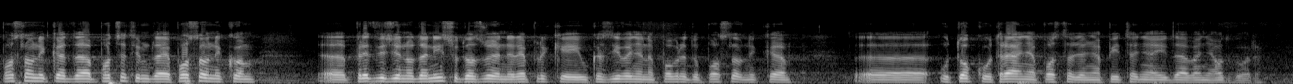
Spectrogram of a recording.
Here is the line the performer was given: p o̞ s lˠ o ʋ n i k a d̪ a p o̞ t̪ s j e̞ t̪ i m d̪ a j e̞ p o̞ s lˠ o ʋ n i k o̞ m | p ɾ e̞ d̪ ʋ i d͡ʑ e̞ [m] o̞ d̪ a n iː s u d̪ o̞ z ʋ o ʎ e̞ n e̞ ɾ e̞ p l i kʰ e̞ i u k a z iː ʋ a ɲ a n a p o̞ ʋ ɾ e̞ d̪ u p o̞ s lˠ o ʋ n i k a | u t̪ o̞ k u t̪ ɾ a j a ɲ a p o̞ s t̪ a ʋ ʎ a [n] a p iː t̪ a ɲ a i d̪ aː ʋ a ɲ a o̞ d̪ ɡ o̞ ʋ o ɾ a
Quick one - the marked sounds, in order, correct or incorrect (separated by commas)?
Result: incorrect, incorrect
